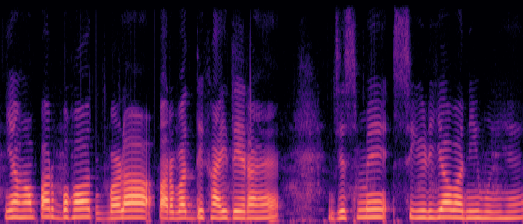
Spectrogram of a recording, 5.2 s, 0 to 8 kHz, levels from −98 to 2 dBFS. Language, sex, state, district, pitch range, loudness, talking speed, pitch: Hindi, female, Bihar, East Champaran, 235-265 Hz, -20 LUFS, 160 wpm, 250 Hz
